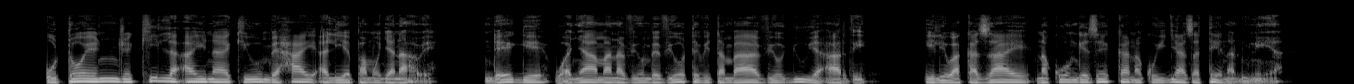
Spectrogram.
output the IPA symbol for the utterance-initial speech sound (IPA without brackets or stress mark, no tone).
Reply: u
